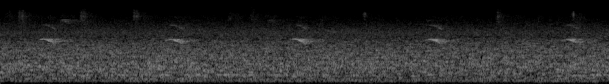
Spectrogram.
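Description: Small flycatcher calling: a short, high call repeated steadily, five times, about one every second and a quarter, over a steady background hiss.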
